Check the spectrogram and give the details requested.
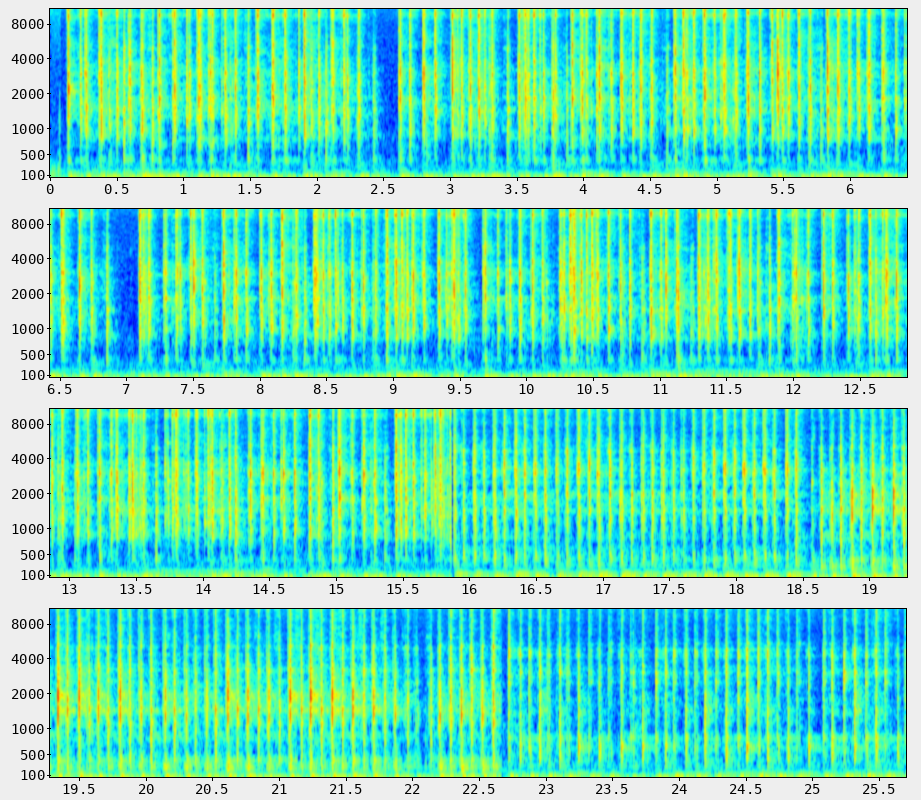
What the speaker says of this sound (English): Let's hear the stock typing test so we can see what we're working with.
